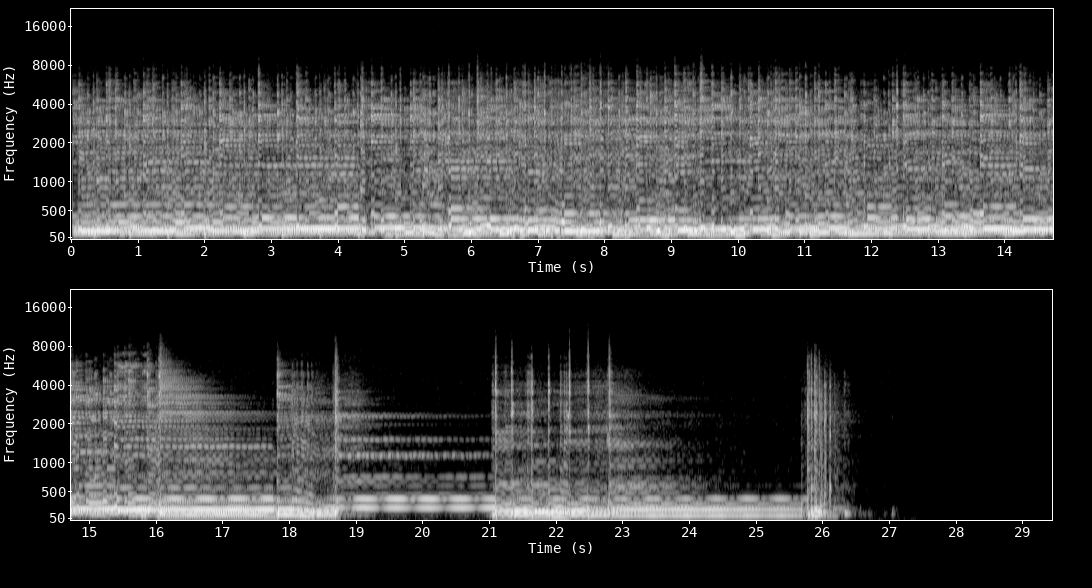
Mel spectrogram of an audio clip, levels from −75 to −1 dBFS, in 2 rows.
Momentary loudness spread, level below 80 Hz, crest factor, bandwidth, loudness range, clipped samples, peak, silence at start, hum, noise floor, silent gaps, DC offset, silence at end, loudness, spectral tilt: 8 LU; -34 dBFS; 12 dB; 8 kHz; 6 LU; under 0.1%; 0 dBFS; 0 s; none; -58 dBFS; none; under 0.1%; 3.05 s; -13 LUFS; -6.5 dB/octave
